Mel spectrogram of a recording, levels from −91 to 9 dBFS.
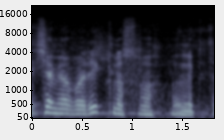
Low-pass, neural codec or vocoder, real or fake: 14.4 kHz; none; real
